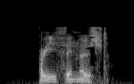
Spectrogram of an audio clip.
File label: "pre-finished", english; adjectives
